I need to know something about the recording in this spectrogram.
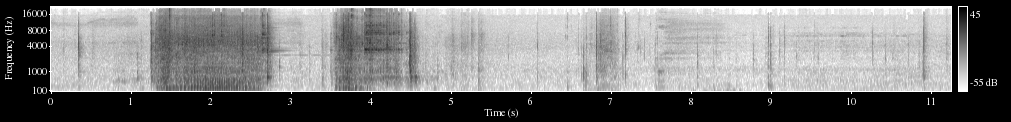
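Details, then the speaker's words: Honda HHH25 two-stroke hedge trimmer with a newly fitted replacement carburetor, idle not yet adjusted: two short revving bursts, then it dies instead of settling. It will not idle because the idle speed is set too low. "tick over work first off. That's what it's got to have, because it's not idling."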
